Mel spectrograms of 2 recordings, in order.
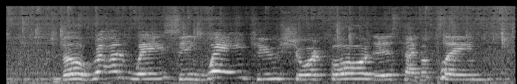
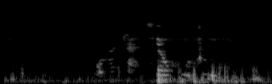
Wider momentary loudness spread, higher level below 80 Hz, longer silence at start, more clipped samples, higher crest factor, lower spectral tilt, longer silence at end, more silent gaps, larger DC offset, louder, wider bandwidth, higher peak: second, 9 LU vs 24 LU; first, -44 dBFS vs -60 dBFS; about the same, 0.05 s vs 0.05 s; neither; second, 16 dB vs 28 dB; second, -2.5 dB/octave vs -6 dB/octave; about the same, 0 s vs 0.05 s; neither; neither; first, -15 LUFS vs -39 LUFS; first, 16.5 kHz vs 7.4 kHz; first, 0 dBFS vs -12 dBFS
